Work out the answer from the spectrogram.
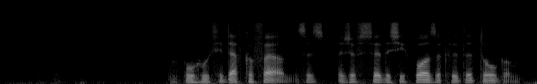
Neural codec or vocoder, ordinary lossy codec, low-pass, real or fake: codec, 16 kHz, 0.2 kbps, FocalCodec; none; 7.2 kHz; fake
